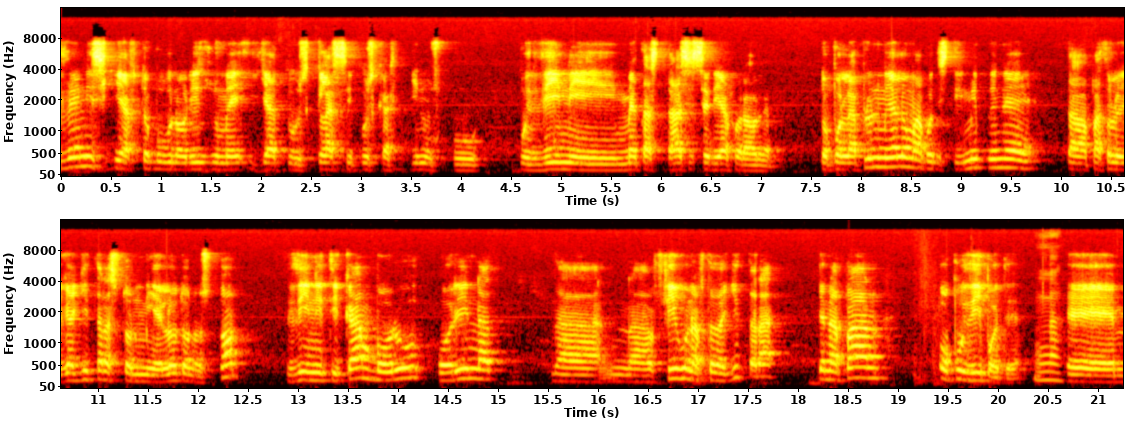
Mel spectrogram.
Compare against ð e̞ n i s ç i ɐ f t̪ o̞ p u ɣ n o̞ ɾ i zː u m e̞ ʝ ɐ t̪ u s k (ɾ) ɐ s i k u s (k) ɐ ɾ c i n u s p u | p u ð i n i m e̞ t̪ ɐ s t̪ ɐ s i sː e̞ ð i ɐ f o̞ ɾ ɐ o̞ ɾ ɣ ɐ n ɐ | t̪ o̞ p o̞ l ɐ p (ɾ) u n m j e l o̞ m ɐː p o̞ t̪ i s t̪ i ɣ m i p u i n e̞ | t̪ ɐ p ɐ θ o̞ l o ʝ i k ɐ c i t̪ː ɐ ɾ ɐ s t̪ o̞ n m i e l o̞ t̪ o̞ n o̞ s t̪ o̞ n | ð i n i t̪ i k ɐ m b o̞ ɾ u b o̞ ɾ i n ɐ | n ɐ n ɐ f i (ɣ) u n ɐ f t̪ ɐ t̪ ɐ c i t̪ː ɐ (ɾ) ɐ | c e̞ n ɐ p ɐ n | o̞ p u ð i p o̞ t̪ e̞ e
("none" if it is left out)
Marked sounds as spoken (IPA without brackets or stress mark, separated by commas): l, k, l, ɣ, ɾ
